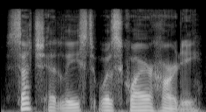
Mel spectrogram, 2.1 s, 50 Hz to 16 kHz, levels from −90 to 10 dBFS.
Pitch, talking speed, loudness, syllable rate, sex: 95 Hz, 175 wpm, -17 LUFS, 4.1 syllables/s, male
